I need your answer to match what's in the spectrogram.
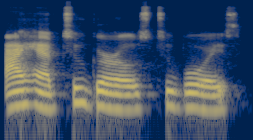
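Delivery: usual speaking voice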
